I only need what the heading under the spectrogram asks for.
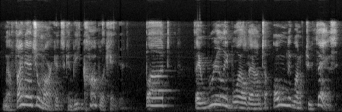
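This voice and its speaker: A man narrating an explainer in the style of a fairy tale, with droll asides and simple, deliberate explanations. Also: high voice, very animated, darkish tone. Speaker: storyteller explaining history and finance. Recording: dull, roomy, echoing sound.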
